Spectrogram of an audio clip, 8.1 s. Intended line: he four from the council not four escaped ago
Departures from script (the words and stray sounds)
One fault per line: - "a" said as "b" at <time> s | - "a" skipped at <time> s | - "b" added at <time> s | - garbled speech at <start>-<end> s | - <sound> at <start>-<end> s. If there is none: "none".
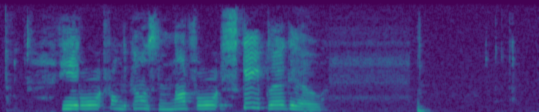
none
